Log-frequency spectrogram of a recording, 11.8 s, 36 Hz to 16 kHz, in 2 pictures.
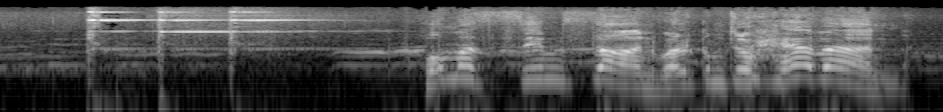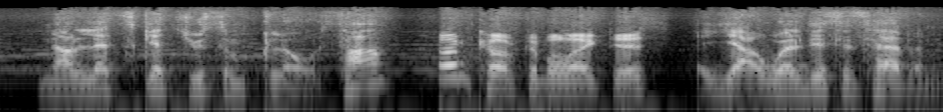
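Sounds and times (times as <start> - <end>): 
desk bell being struck: 0.6 - 2.2
speech: 2.6 - 11.7.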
